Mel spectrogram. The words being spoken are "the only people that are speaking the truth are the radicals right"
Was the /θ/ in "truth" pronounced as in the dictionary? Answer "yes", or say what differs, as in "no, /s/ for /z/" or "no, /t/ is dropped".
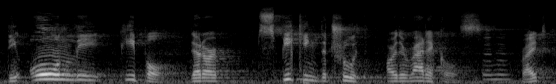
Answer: yes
